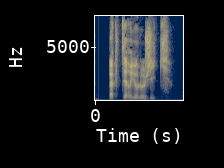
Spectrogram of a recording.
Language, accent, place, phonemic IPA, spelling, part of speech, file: French, France, Lyon, /bak.te.ʁjɔ.lɔ.ʒik/, bactériologique, adjective, LL-Q150 (fra)-bactériologique.wav
- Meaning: bacteriological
